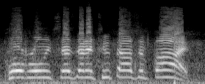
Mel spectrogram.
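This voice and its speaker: A man's voice: very high voice, little pitch movement, a little fast, fairly bright tone. An American man protesting on the street, declaiming repeated slogans and chatting with passersby outdoors. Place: outdoors by a busy road. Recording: noisy outdoor street, traffic behind.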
